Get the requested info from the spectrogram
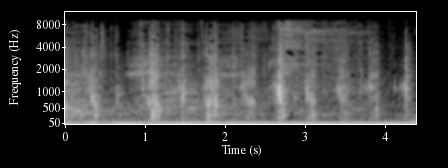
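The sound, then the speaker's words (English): Wet chewing and smacking of a 9-month-old bear cub eating apple bits and dog kibble out of a man's hand as he sits in straw, a steady run of soft crunches and slurps over a low rumbling background, with no one talking. “is the sound of the bear cub eating out of his hand.”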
